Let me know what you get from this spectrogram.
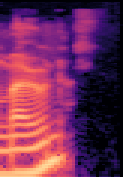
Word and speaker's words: Mone: Um, this week we've got um, a lady called Michelle Mone. M O N E. Be careful how you say it.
